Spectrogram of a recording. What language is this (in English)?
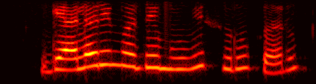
Marathi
